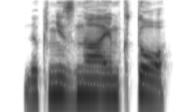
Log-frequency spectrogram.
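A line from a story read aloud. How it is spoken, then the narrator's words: Deep booming rumble. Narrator (Russian): прогудел полуорк-полутролль Эскар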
